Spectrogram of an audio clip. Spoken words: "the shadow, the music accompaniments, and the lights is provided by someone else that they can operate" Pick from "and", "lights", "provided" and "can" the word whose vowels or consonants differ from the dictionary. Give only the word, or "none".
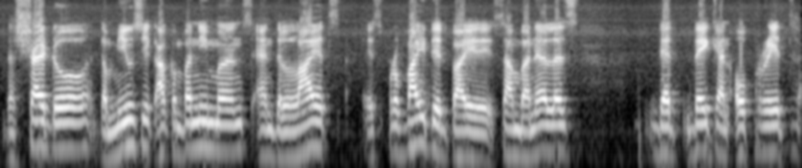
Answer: none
